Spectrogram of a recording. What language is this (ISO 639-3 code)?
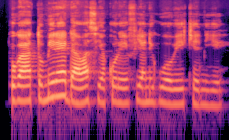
kik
